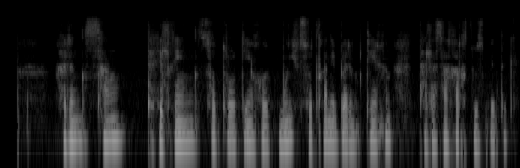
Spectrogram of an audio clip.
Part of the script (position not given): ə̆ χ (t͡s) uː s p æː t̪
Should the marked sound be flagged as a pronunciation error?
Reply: no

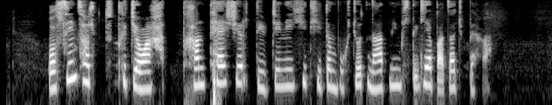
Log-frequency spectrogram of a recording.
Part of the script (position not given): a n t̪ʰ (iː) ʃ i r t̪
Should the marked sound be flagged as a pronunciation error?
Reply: yes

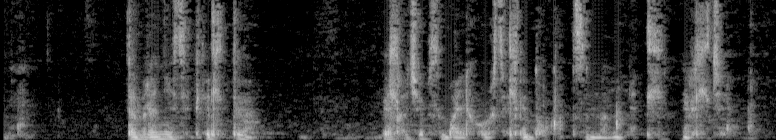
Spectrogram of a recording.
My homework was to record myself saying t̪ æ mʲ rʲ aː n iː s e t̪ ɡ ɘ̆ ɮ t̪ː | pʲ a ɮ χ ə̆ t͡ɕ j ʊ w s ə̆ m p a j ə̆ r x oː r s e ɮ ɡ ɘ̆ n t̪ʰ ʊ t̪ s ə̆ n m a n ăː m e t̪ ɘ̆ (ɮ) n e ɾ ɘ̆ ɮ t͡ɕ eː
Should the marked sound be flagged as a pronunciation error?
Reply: no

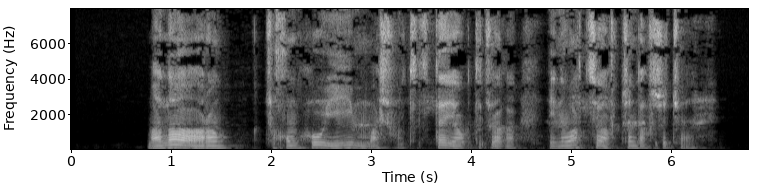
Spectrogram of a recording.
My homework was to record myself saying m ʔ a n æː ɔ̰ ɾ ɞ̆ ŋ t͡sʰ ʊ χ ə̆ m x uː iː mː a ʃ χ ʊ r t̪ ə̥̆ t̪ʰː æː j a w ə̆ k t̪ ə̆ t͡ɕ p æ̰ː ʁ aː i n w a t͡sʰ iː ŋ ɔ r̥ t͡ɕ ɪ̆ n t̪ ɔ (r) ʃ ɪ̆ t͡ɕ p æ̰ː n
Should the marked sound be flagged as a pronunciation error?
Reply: no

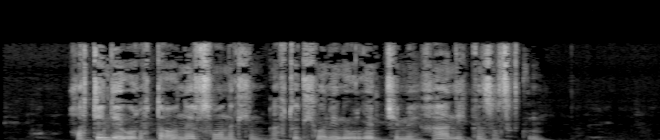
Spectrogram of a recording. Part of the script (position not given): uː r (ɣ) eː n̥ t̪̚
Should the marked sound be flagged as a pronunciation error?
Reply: no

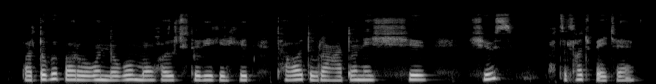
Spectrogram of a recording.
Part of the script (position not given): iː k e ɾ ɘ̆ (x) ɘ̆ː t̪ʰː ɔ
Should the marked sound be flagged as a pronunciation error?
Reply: no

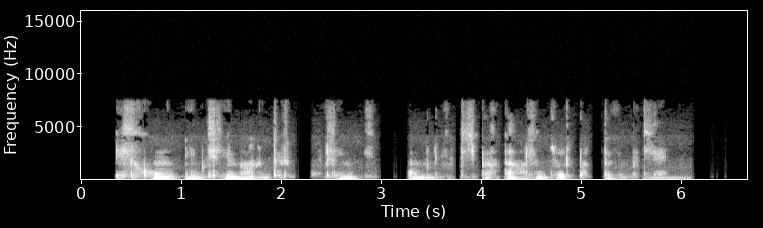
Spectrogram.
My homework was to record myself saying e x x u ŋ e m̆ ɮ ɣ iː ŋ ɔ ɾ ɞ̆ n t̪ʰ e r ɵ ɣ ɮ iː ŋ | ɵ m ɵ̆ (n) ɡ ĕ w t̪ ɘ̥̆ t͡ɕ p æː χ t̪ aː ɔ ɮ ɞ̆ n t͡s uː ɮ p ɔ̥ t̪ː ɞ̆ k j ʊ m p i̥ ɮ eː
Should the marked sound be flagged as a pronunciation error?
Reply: no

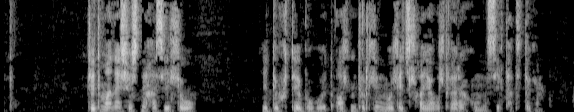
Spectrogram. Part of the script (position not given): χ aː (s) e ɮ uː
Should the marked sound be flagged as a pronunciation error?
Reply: no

